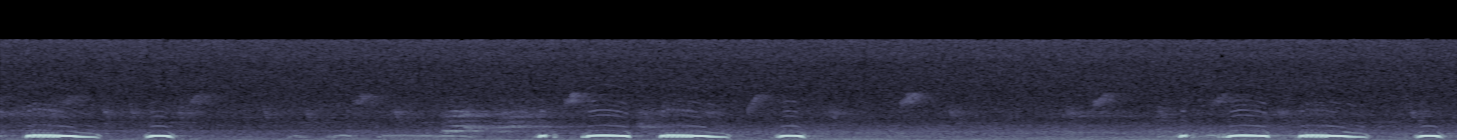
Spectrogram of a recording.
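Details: Caged decoy spotted dove of the 'giọng đồng còi' voice style, cooing and calling to stir wild doves into calling. Three mellow phrases of about four rounded, slightly falling coos, each phrase roughly three seconds apart, over quiet background.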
